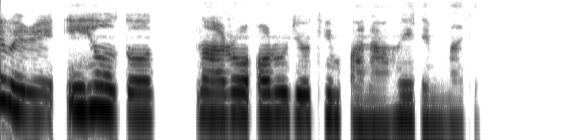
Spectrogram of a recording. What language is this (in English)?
Igbo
